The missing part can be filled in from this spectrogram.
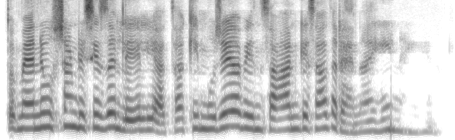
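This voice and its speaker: A woman from Delhi giving an earnest, halting first-person testimony as a speaker, often restarting and repeating her phrases. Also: high voice, warm tone, no echo. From Delhi, India. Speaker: speaker sharing a personal story.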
